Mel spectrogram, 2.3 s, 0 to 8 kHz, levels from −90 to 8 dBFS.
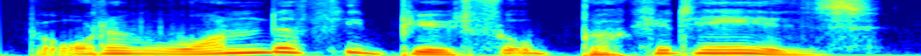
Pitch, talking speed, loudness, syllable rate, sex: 145 Hz, 210 wpm, -16 LUFS, 6.1 syllables/s, male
